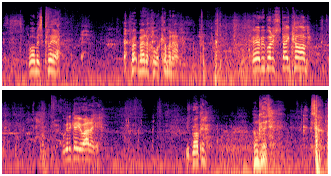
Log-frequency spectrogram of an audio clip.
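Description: A man speaks urgently and firmly, close by.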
